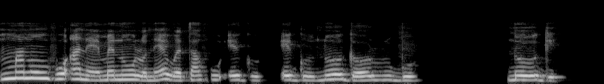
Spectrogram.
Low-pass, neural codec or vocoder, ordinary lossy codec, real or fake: 7.2 kHz; autoencoder, 48 kHz, 128 numbers a frame, DAC-VAE, trained on Japanese speech; Opus, 64 kbps; fake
